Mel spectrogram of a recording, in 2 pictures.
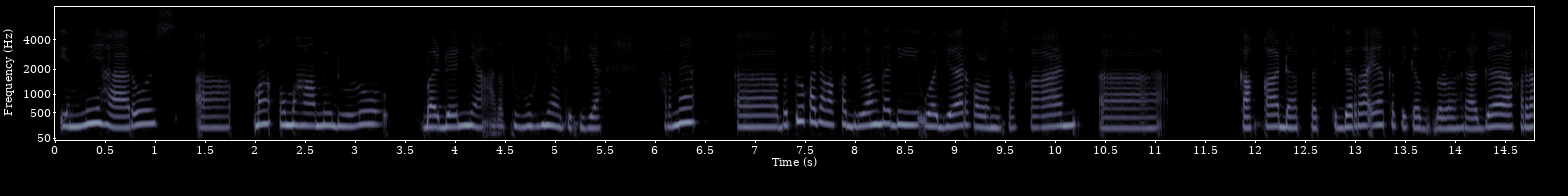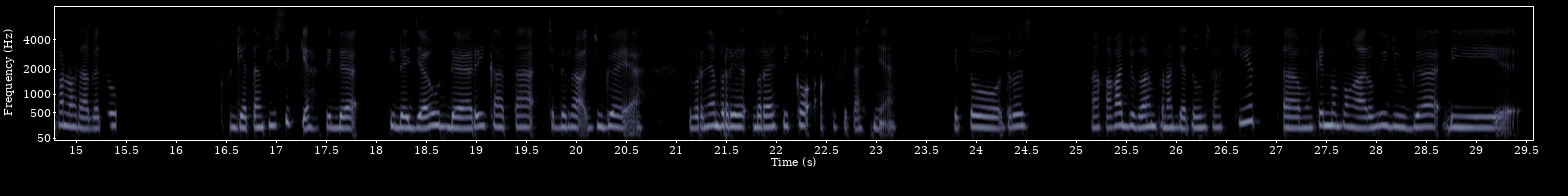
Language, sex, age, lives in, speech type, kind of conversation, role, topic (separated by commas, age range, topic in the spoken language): Indonesian, female, 20-24, Indonesia, conversation, advice, advisor, Bagaimana saya menghadapi perasaan kehilangan saat rutinitas yang sudah saya kenal tiba-tiba berubah?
